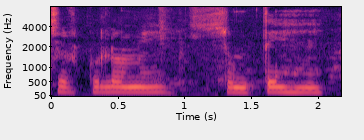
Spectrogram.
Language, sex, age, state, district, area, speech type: Hindi, female, 60+, Uttar Pradesh, Lucknow, rural, spontaneous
